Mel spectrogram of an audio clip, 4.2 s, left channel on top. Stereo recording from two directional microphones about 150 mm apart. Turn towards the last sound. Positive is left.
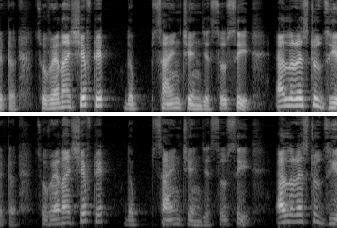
turn(degrees=30)  # may be behind; listen again after turning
